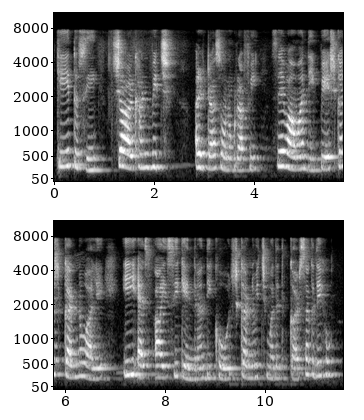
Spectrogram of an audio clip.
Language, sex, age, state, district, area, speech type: Punjabi, female, 18-30, Punjab, Gurdaspur, rural, read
